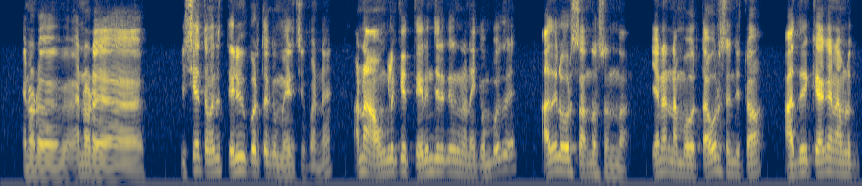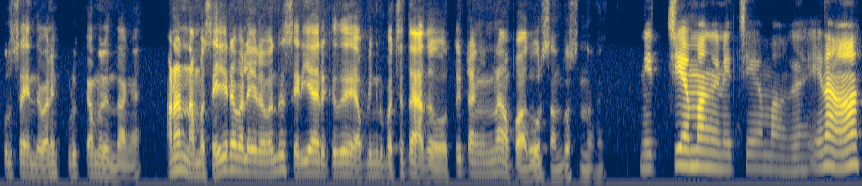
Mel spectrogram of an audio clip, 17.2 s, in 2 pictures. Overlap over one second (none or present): none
